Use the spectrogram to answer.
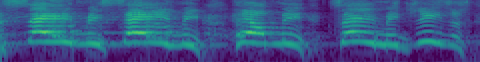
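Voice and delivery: loud high desperate pleas; screaming crowd. Retold or imitated. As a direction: cry out to be saved like the crowd. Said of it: "They were screaming".

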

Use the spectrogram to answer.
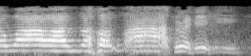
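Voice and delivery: loud, drawn-out mock crying; hammed-up wailing. Son apologizing to mama, exaggerated loud sobbing wail. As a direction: bawl the apology like a boy, stretching every word.

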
